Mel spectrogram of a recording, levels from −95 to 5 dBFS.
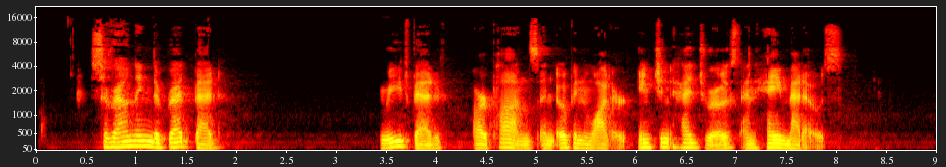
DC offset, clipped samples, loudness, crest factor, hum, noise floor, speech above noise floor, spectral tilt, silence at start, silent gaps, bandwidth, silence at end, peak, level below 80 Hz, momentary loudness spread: under 0.1%; under 0.1%; -21 LUFS; 20 dB; none; -72 dBFS; 52 dB; -6 dB/octave; 0.4 s; none; 15.5 kHz; 0.95 s; -2 dBFS; -52 dBFS; 10 LU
